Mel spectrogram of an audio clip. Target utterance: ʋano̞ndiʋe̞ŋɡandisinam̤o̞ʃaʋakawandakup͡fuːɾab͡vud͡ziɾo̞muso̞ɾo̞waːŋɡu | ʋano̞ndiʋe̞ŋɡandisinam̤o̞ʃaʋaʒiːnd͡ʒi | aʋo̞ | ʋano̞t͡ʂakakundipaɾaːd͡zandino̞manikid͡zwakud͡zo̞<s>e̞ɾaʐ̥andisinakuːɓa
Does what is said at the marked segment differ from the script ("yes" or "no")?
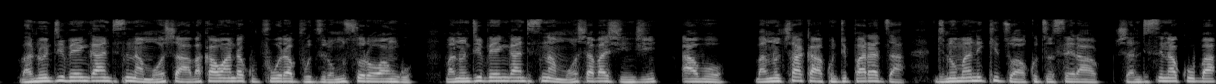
no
